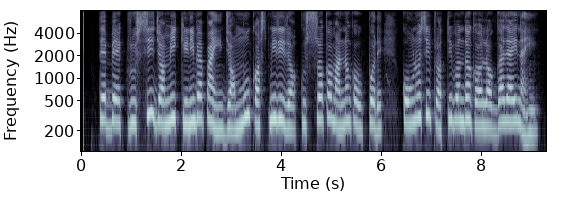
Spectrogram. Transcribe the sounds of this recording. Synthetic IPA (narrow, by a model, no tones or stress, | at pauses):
t̪ebekɾusid͡ʒɔmikiɽ̃ibapaĩd͡ʒɔmukɔsmiɾiɾɔkusɾɔkɔmanɔŋkɔupɔɾe | kowɳɔsipɾɔt̪ibɔnd̪ʱɔŋkɔlɔɡad͡ʒajnaɦĩ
